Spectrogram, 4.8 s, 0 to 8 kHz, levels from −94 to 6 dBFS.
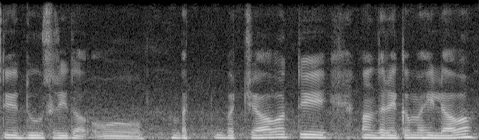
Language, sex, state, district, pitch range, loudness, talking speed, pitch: Punjabi, male, Punjab, Kapurthala, 135-155 Hz, -17 LUFS, 150 wpm, 145 Hz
